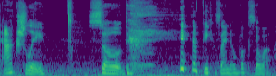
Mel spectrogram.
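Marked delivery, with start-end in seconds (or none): 2.0-3.0 breathy laugh. Real, not acted. Laughing at herself mid-sentence.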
